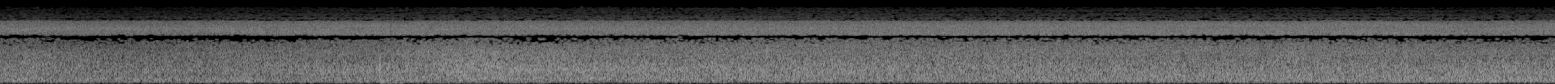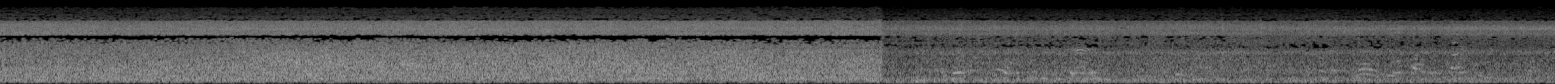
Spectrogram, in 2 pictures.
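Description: Mountain stream rushing over rocks, a steady noise of water. About 24 seconds in the sound cuts and drops a little quieter, with faint voices under the water.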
